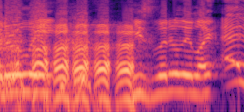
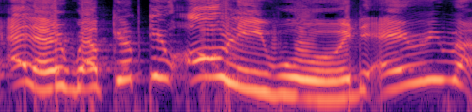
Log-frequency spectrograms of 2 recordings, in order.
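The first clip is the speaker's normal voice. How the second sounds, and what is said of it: Deliberately bad Cockney English accent. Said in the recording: “he's doing like the worst like English accent ... It's Cockney, but like Cockney as if like”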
